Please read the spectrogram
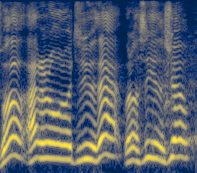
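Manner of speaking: high-pitched flustered host impression; Jimmy. Comedian retelling the host's baffled reply, high-pitched impression. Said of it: "Sounds like me".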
